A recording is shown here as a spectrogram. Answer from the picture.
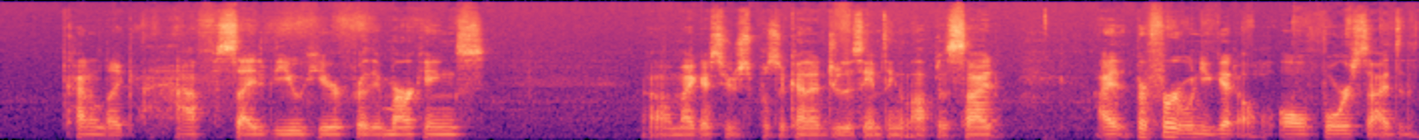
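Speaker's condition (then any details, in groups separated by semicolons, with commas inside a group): No condition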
